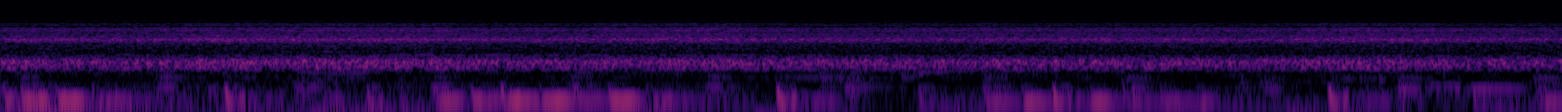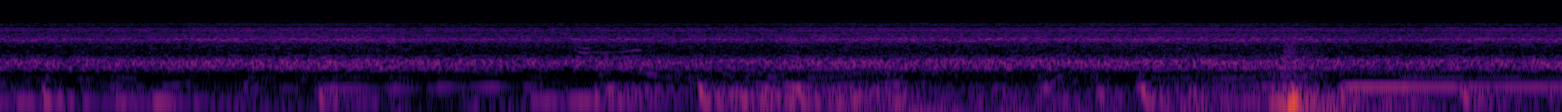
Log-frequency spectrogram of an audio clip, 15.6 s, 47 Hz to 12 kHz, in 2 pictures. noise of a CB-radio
0:06.5 0:15.6

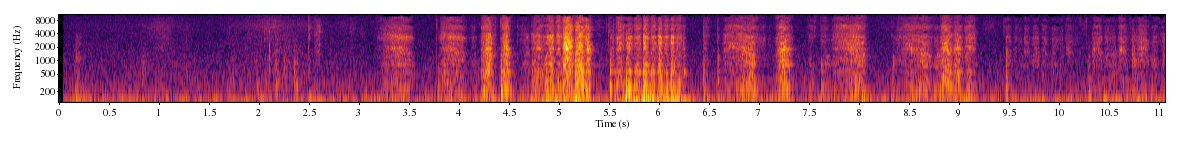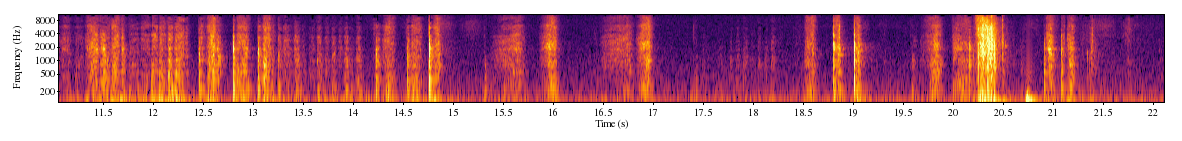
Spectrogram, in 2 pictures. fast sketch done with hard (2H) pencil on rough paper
0:03.2 0:17.0, 0:17.7 0:21.3

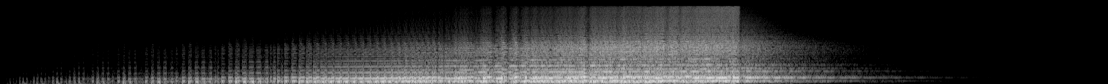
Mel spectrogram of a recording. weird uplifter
0:02.0 0:08.8

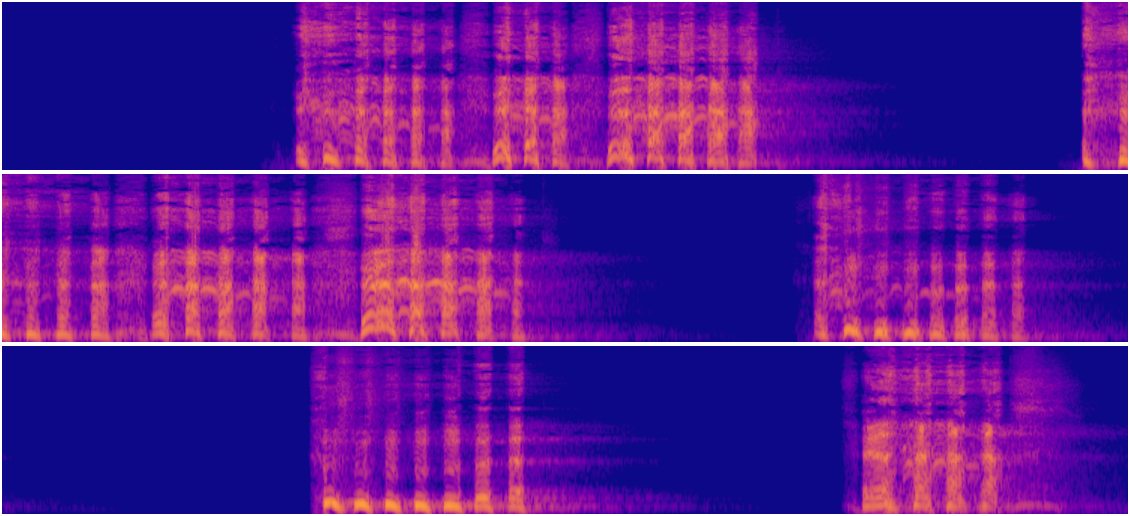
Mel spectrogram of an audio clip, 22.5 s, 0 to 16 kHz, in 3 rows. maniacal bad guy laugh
0:02.0 0:05.3, 0:07.2 0:11.2, 0:13.0 0:14.5, 0:17.1 0:18.8, 0:20.8 0:22.1

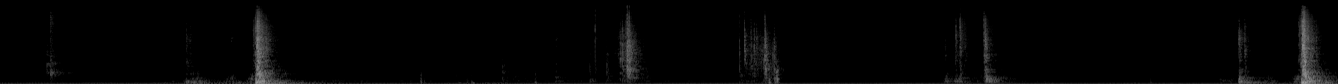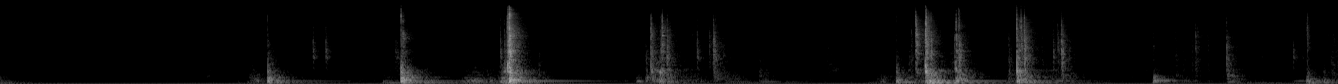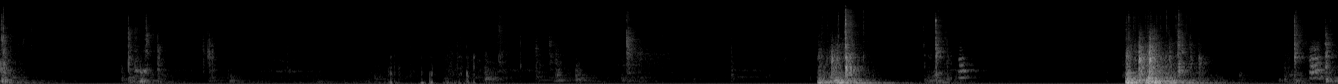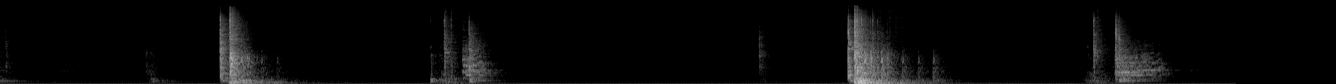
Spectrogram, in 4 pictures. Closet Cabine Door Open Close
0:35.0 0:36.6, 0:38.0 0:39.0, 0:39.6 0:40.3, 0:44.5 0:45.2, 0:51.0 0:51.9

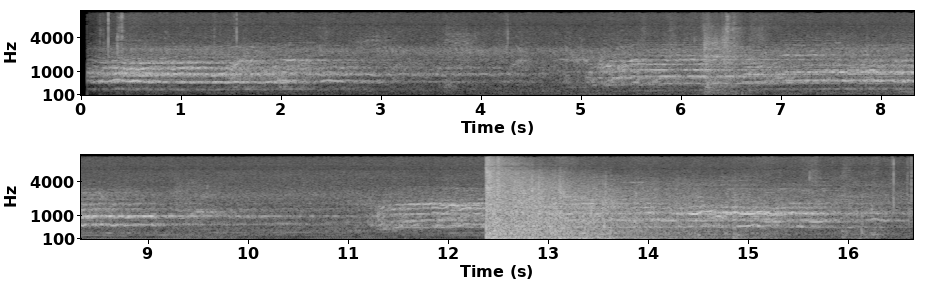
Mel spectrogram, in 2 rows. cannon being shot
0:12.4 0:15.5

